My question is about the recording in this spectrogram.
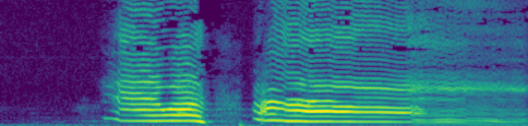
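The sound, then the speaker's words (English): A voice imitates a whining newborn, drawing out two long, high, wavering wails with a short break between them, fairly loud, the second sagging lower at its end. “And then the whining stopped. Talking about the newborn babe in Christ.”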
